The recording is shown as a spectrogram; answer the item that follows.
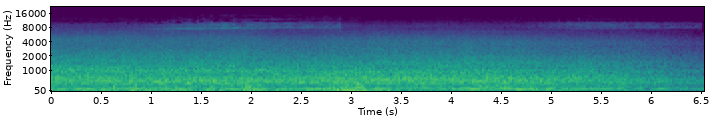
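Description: Electric Wengernalp Railway train running across a steel bridge over a rushing glacial river: a steady low hum from the train over a broad rush of water, fading away near the end.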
